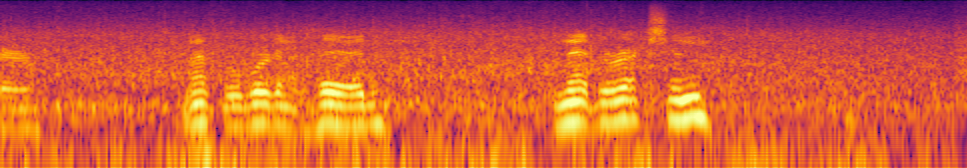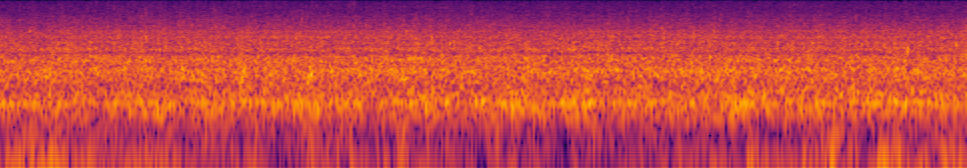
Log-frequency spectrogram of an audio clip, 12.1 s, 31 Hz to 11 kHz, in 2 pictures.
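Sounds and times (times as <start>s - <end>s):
creek water rushing: 0.0s - 12.0s.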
